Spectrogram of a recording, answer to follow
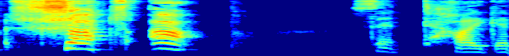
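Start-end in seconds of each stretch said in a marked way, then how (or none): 0.0-1.0 loud fierce bark, higher. A narrator's reading. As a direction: cut the boy off savagely. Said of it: "in such a fierce voice".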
